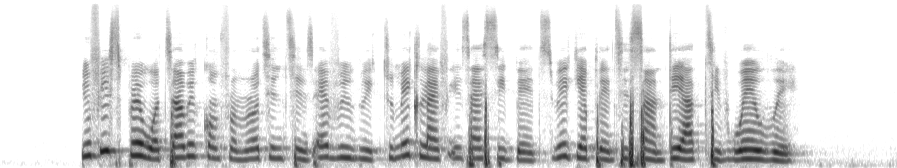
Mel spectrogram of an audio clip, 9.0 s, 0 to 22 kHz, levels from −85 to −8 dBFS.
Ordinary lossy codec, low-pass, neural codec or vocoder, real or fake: none; 19.8 kHz; codec, 44.1 kHz, 7.8 kbps, DAC; fake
